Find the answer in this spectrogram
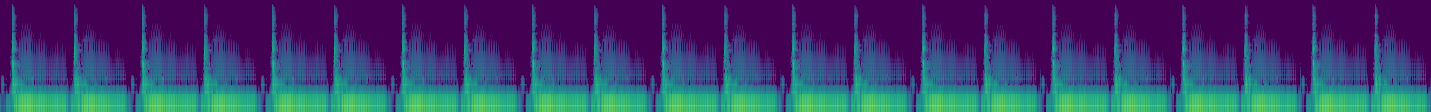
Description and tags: Turn Signal Int. Persp
turn, signal, click, tock, interior, tick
